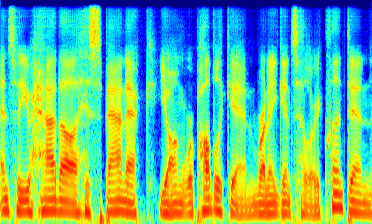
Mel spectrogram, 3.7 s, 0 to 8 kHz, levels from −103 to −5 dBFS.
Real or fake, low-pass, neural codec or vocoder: fake; 7.2 kHz; codec, 16 kHz, about 1 kbps, DyCAST, with the encoder's durations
